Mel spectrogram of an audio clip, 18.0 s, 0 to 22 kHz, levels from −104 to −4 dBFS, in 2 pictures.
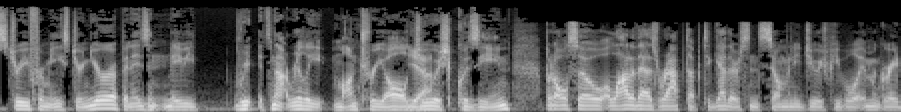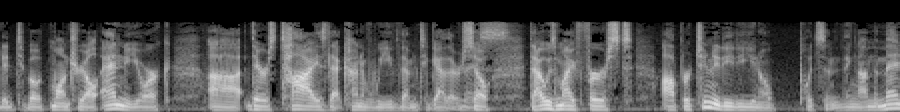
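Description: At 5.26 s the speech abruptly loses its top end. Nothing remains above 9.3 kHz, the level drops by roughly 5 dB, and a new background noise appears about 50 dB below the speech. These changes last to the end, with no gap at the change. The likely cause is the input switching to a poorer device. A lone filter or codec change would narrow the band but would not also bring a different noise floor and level shift.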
